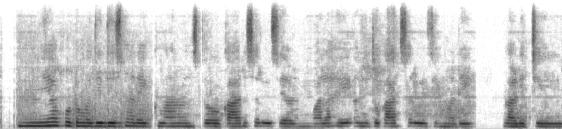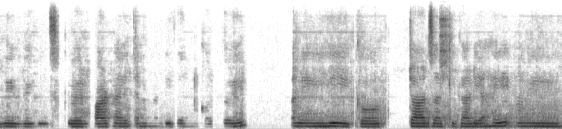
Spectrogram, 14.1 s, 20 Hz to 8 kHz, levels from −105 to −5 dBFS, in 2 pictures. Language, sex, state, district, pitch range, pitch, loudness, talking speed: Marathi, female, Maharashtra, Dhule, 180-195 Hz, 185 Hz, -29 LUFS, 140 wpm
